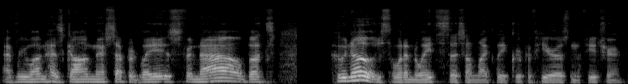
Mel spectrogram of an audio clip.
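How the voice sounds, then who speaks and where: A man's voice: medium pitch, brisk, fairly bright tone. A man working as game master, narrating a tabletop fantasy game for a live stream.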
